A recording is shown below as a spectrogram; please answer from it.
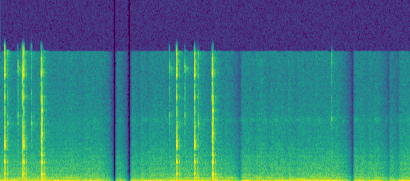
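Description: Computer mouse clicking: a quick run of about three clicks at the start and another run of about three about halfway through, over a low steady hum.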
